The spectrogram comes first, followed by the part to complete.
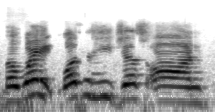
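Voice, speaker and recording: A man's voice: high voice, steady tone, slow pace. A man co-hosting a casual film discussion, telling stories with emphatic enthusiasm. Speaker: co-host. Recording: muffled lo-fi audio.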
